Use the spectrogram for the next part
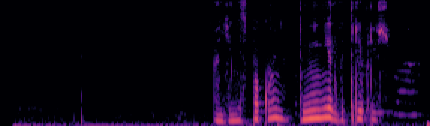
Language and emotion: Russian, angry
